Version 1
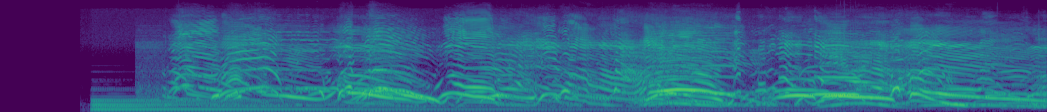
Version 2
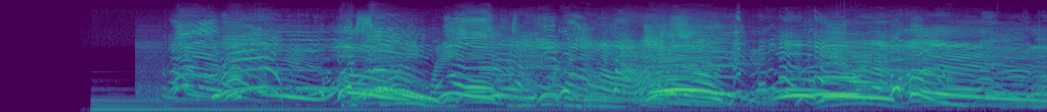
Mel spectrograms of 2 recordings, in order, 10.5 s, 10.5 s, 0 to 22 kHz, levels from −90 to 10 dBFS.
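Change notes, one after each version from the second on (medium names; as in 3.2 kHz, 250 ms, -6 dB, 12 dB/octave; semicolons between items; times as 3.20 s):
speech: unmuted; first sound -5.0 dB; master: add peaking EQ 270 Hz -15 dB 0.78 oct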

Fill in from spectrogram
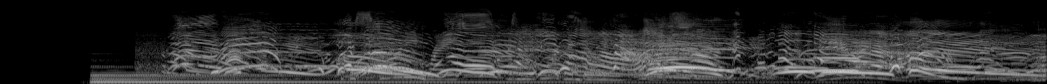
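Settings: first sound +10.0 dB; master: add resonant high shelf 3.1 kHz -11.5 dB, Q 1.5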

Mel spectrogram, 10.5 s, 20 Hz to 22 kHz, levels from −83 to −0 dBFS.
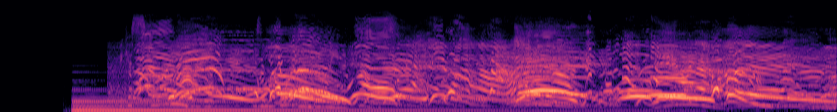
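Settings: speech: entry -1.90 s; master: add treble shelf 8.4 kHz -9 dB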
